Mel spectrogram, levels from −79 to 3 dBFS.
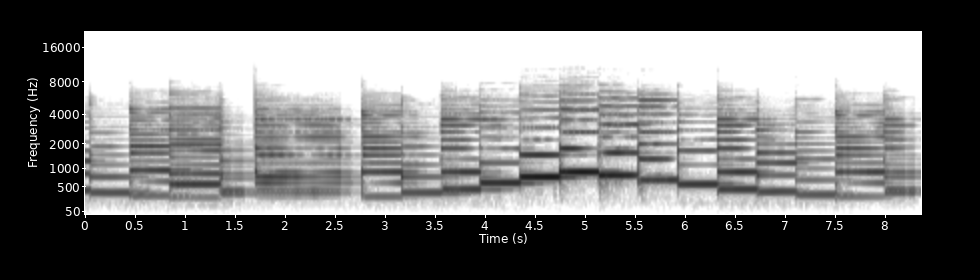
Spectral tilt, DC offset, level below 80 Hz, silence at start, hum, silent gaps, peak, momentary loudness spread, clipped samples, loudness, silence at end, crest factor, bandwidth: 0.5 dB/octave; under 0.1%; -88 dBFS; 0 s; none; none; 0 dBFS; 14 LU; under 0.1%; -16 LUFS; 0 s; 16 dB; 8.6 kHz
